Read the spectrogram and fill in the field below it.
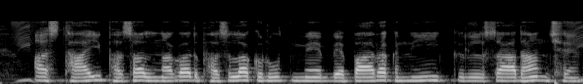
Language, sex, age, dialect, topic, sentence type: Maithili, male, 18-24, Bajjika, agriculture, statement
